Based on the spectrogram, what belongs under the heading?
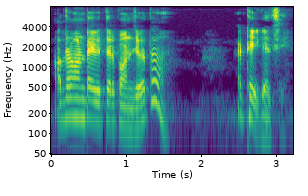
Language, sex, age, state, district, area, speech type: Odia, male, 30-45, Odisha, Kalahandi, rural, spontaneous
